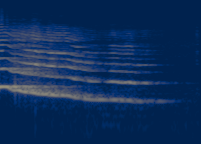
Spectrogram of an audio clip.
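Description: A woman singing a long, drawn-out note with no accompaniment, the pitch sliding slowly down as it fades; a new held, falling note starts right at the end.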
